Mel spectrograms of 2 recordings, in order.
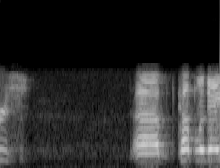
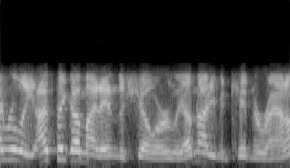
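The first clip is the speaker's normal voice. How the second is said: ordinary talk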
